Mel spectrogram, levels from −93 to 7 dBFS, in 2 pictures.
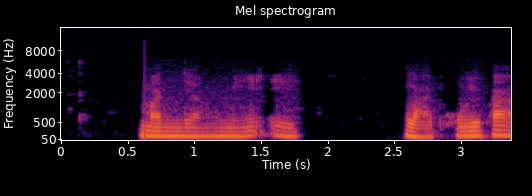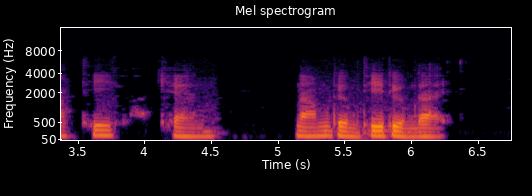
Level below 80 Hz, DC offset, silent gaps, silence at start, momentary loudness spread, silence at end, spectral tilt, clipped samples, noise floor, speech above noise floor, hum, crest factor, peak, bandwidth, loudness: -58 dBFS; under 0.1%; none; 0.6 s; 12 LU; 0.5 s; -10 dB/octave; under 0.1%; -87 dBFS; 59 dB; none; 20 dB; -8 dBFS; 6 kHz; -29 LUFS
